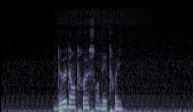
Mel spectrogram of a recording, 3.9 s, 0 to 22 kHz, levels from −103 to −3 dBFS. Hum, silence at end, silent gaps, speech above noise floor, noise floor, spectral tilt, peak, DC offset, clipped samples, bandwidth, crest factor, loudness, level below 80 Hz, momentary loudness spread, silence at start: 60 Hz at -65 dBFS; 0.15 s; none; 29 dB; -73 dBFS; -8 dB/octave; -28 dBFS; under 0.1%; under 0.1%; 16.5 kHz; 20 dB; -47 LUFS; -56 dBFS; 9 LU; 1.05 s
